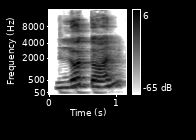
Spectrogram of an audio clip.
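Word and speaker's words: automne: lender m which is silent in few words like Luton which means Autumn Luton as you can see I'm having the pronunciation of n but not m next word ever hair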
